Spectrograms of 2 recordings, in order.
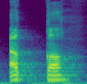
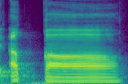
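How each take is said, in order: First: "aqqa" with a held double q and a short final a; short vowel ending. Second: "aqqa" with the final a held long; wrongly extended vowel. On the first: Teacher modelling no extension, "aqqa" ending short. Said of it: "it is not extended". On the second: Teacher showing the mistake, "aqqa" with a long last vowel. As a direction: draw out the end of "aqqa". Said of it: "we cannot say aqqa". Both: Shown as a demonstration.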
